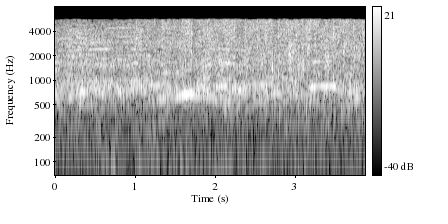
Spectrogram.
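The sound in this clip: An audience breaks into dense, steady clapping mixed with a few cheers, loud and continuous throughout, with no pauses or talk over it.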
